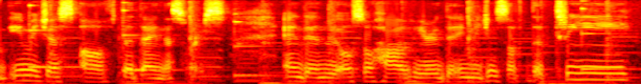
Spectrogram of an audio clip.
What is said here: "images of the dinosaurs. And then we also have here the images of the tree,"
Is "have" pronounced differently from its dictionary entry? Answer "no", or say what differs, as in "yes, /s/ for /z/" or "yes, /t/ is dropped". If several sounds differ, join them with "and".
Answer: no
